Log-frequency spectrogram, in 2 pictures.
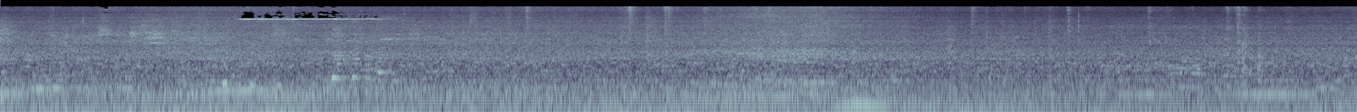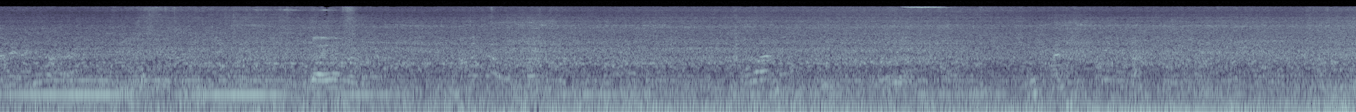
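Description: Street traffic hums steadily outdoors.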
